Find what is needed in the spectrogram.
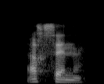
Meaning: a male given name
- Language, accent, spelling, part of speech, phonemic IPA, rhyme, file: French, France, Arsène, proper noun, /aʁ.sɛn/, -ɛn, LL-Q150 (fra)-Arsène.wav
